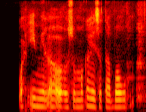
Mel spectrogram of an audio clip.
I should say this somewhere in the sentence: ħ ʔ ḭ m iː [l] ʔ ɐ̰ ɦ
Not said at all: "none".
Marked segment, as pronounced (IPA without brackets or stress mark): l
